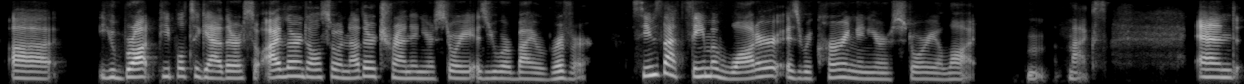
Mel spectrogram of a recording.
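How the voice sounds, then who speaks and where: A woman's voice: mid-range voice, clear, resonant tone, no room sound, rough recording. A woman from Canada hosting a live interview, speaking in an earnest, encouraging and reflective way. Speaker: host.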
